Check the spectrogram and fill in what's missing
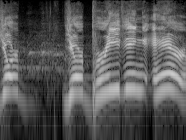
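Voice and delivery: high, loud, slow exclamation; over-the-top emphatic retelling; retold near-yell. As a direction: stretch it out as an exaggerated proclamation. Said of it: "I didn't yell 'cause my".

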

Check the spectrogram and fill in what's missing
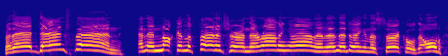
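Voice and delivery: high, loud, breathless-paced rush of excitement; excited uproar. Retold or imitated. Preacher describing the dancing and knocked furniture, in an excited shout. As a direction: shout the chaos of a wild party. Excitedly pictures the wild party.

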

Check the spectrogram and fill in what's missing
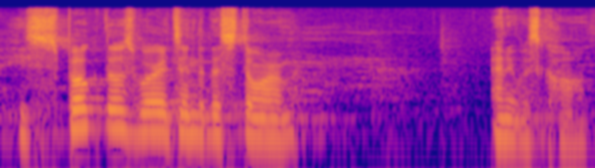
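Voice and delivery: usual speaking voice

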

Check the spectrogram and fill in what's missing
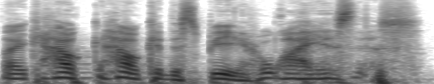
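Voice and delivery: quiet, breaking, tearful prayer; hushed grieving cry to God; tearful plea. Retold or imitated. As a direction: plead softly as if near tears. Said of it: "I'm weeping and crying".

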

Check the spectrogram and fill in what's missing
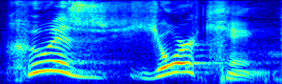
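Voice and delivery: who is your king drawn out slowly, stress on is; slow, deliberate question. Acted. Pastor asks the congregation slowly and weightily. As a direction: let it land slowly and heavily. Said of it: "a more personal question for us to ask is".

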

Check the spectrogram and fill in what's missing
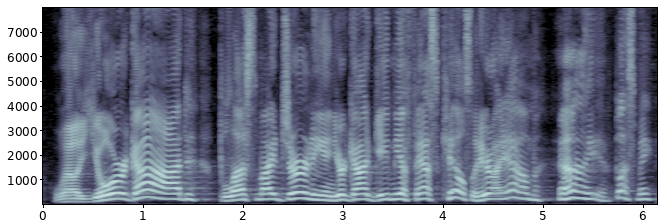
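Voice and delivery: high, hammed-up cover story with a laugh; bluffing son. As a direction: sell the lie to Dad, pitched high. Jacob bluffs about his quick hunt.

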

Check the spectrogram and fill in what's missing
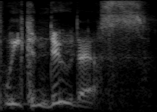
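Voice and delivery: high, slow rah-rah cheer; hammed-up pep rally voice; pumped-up cheer. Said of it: "rah, rah, rah, pumped".

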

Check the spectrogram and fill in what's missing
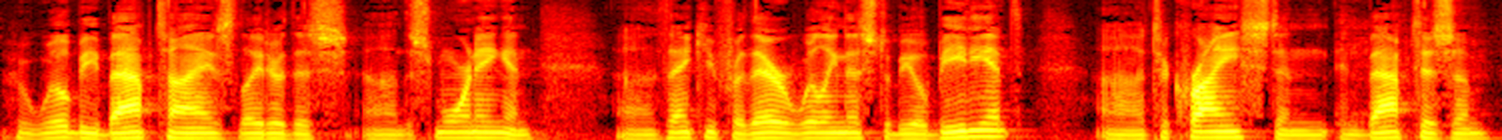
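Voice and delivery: low, soft, humble prayer. Real, not acted. Pastor asking God to bless the service, hushed prayer. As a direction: pray aloud gently, voice dropping toward the amen.

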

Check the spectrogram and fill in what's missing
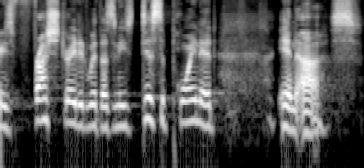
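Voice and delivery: usual speaking voice

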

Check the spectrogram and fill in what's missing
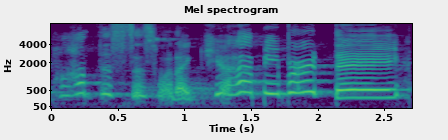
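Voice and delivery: put-on high, squeaky, eager child voice; a small child thrilled to hand over a gift; excited little kid. Kid hands mom a birthday present, high eager child voice.

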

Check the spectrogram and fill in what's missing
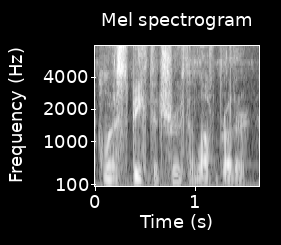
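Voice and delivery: hushed pious mockery of a stock phrase; soft, syrupy church voice; churchy cliché.

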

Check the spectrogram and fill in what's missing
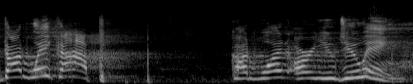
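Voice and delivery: high, drawn-out wake-up call; urgent plea to God. Acted. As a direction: call out to rouse God, stretching the words. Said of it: "It's saying".

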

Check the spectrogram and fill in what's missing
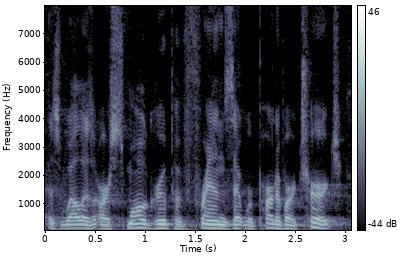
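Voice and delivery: usual speaking voice

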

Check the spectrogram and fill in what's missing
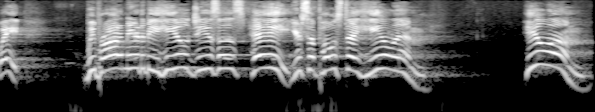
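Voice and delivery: high-pitched, insistent protest; indignant friends. Pretend. Friends on the roof telling Jesus to heal him, indignant.

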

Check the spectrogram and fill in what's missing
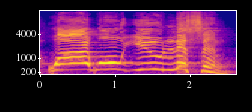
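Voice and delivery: loud, slow, drawn-out cry; God crying out to a stubborn Cain; slow exasperated shout. Acted. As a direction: stretch each word out in despair. God's plea rises to shout.

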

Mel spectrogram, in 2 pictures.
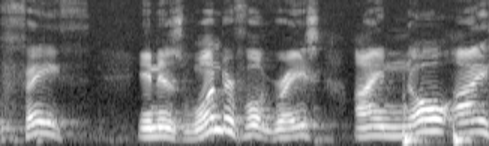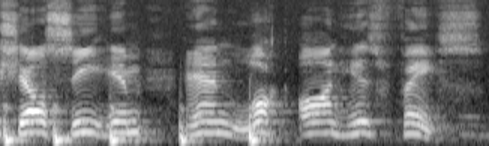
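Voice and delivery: loud hymn verse, preached; reciting a hymn. Acted. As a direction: declaim each hymn line with fervor. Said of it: "someone penned these words".

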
